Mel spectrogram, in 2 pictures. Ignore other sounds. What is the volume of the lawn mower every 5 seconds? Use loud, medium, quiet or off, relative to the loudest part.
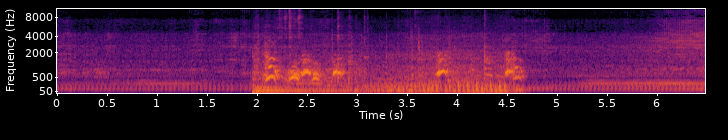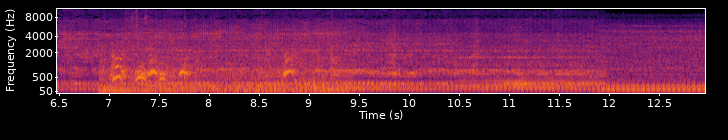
quiet, loud, loud.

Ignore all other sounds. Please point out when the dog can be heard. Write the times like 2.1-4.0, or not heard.
1.9-4.7, 6.9-9.5.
